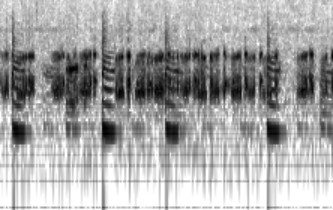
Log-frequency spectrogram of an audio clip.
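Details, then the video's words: Several frogs of a kind said to be rare croak in a close chorus, sharp snapping calls followed by a dropping low note, spaced about a second apart amid constant nasal chatter. "SUARA KATAK YANG SUDAH LANGKA"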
